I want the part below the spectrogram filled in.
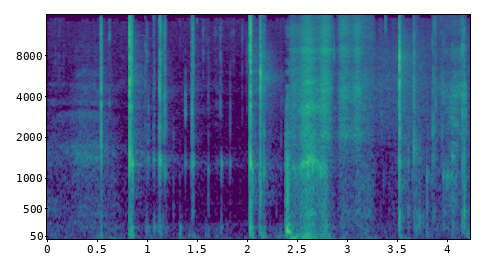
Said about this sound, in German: ich wollte so richtig geil abbeißen, damit man es hört.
